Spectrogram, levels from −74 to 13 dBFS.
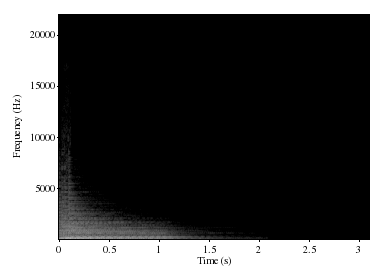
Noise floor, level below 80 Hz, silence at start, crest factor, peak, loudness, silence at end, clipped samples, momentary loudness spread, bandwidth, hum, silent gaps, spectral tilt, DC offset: under -90 dBFS; -40 dBFS; 0 s; 20 dB; -10 dBFS; -27 LUFS; 1.7 s; under 0.1%; 19 LU; 11 kHz; none; none; -7.5 dB/octave; under 0.1%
